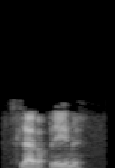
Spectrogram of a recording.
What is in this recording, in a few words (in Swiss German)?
"lawwerbliemel", alsace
